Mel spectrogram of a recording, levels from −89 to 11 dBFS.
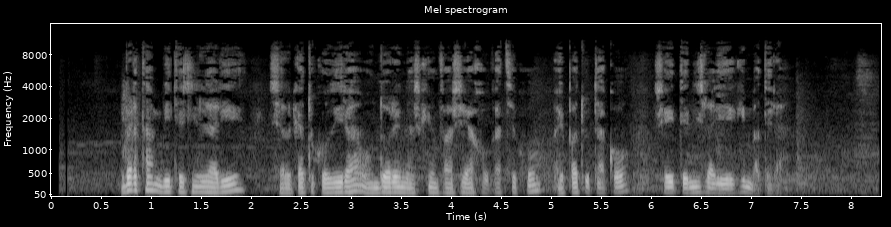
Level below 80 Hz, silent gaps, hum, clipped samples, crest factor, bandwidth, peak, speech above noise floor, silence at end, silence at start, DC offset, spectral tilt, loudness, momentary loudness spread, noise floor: -50 dBFS; none; none; under 0.1%; 20 dB; 10.5 kHz; -2 dBFS; 29 dB; 0.15 s; 0.7 s; under 0.1%; -5.5 dB/octave; -22 LUFS; 10 LU; -51 dBFS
